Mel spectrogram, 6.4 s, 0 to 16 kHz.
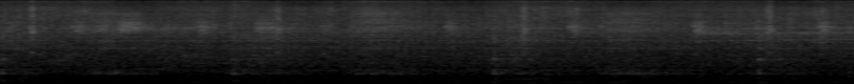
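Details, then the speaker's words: Sony TC-755 reel-to-reel tape recorder, after refitting the head cover, playing and then at the lower speed: quiet, even tape hiss with faint soft ticks, no wow, scrape or squeal; transport running normally (an occasional chatter remains to be checked). "That sounds about right. Right. Let's drop the speed. See if it runs off. does. Right, that seems to be okay."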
